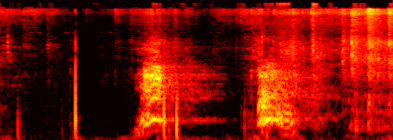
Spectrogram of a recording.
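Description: A dog barks sharply several times in short bursts while fighting a cobra, the barks close and loud with brief gaps and a couple of whimpering yips between them.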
